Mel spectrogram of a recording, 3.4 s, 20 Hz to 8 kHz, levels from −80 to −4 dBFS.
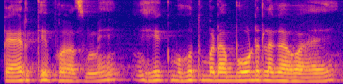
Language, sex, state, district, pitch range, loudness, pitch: Hindi, male, Uttar Pradesh, Saharanpur, 145-160 Hz, -17 LUFS, 150 Hz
